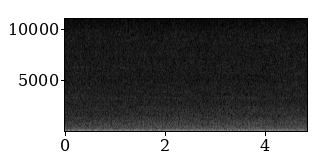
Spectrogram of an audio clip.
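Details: 2001 Dodge Ram 1500 SLT 4x4, 5.9L V8 with K&N-style cold air intake, about 21,777 miles, heard with hood open: steady, deep V8 burble at idle, even firing, no knocks or ticks; healthy normal idle.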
